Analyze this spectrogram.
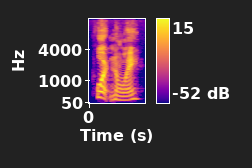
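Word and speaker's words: Portnoy: So, for those who don't know, I forget how to pronounce his last name. Dave Port. Portoi.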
